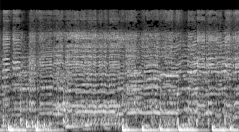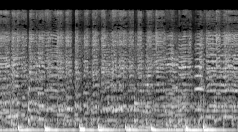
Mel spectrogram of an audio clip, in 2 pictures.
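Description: Banda sinaloense brass band playing: brass over a heavy, steadily pulsing tuba bass line. The bass drops out briefly about a second in.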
